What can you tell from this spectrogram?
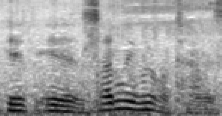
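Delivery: ordinary talk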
